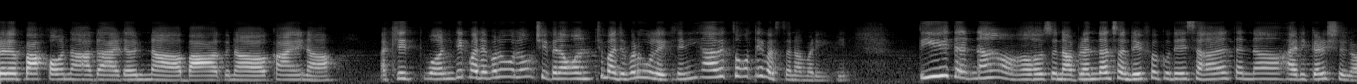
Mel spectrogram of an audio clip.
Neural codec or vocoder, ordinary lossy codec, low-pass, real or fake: codec, 16 kHz, 0.3 kbps, FocalCodec; none; none; fake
